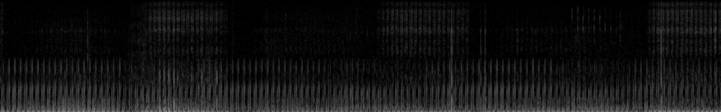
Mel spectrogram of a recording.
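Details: Sleeping domestic cat purring steadily, a low continuous rumble with breath cycles about every second or two, the inhale and exhale phases alternating in loudness with soft breathy hiss; quiet indoor setting.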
